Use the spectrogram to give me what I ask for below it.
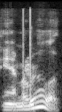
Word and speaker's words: Amarillo: That's a Spanish word, but it's pronounced Amarillo. Go figure.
